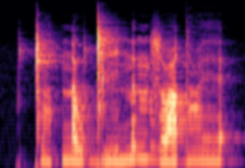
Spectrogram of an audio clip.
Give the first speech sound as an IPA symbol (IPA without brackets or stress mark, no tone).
ǀ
